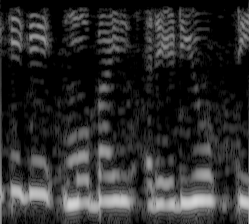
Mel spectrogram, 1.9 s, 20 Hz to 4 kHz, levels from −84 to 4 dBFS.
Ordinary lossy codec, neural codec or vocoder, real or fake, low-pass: none; none; real; 3.6 kHz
